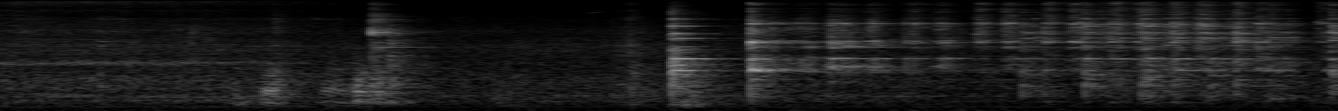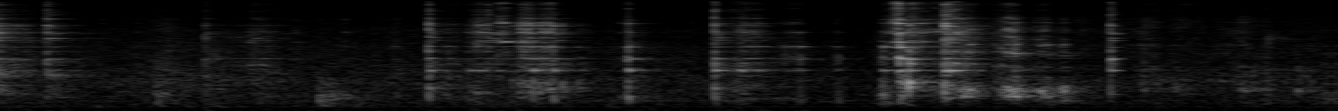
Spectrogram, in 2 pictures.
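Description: A hand scrubs the inside of a metal pot.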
